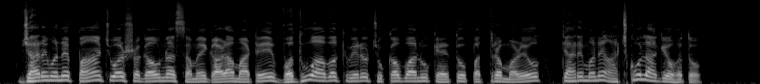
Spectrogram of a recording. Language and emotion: Gujarati, fearful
